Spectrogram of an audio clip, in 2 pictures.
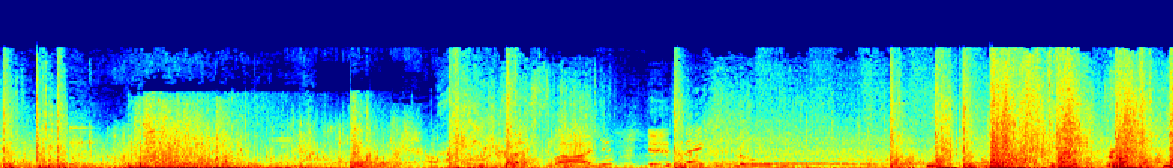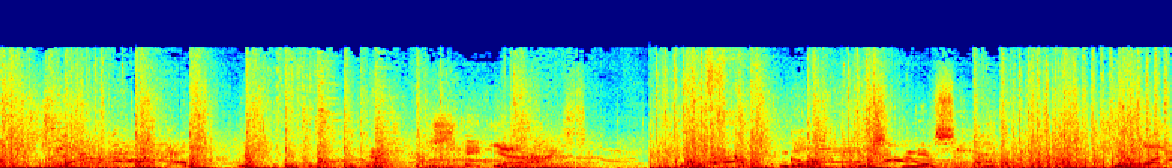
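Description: Guns fire rapidly in loud bursts.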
